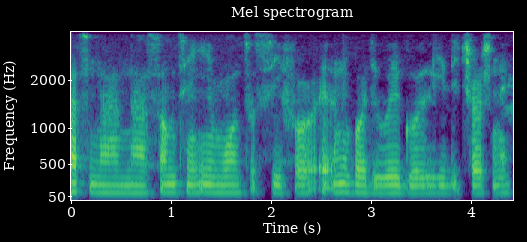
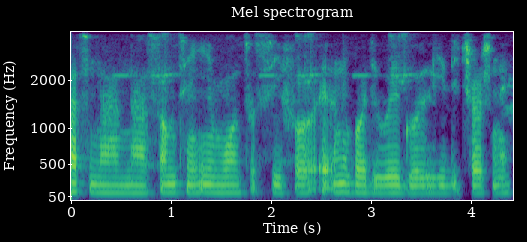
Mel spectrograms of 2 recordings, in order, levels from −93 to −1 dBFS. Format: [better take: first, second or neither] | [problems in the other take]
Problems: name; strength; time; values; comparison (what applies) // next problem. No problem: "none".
first | background sound (Squeak); 16 dB below the speech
